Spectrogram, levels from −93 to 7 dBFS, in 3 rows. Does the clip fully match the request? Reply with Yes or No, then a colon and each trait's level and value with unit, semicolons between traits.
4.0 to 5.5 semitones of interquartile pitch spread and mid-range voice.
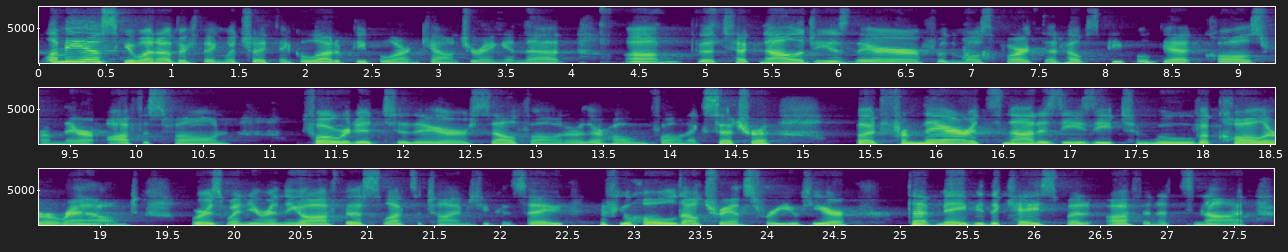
No: average, 3.0 semitones; medium, 155 Hz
